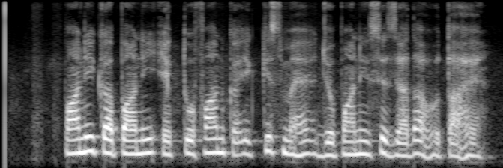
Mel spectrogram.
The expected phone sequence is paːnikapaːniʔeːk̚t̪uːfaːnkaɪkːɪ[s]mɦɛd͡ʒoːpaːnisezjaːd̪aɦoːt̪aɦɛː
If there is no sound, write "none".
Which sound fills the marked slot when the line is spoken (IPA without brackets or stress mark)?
s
